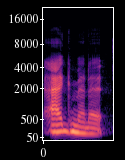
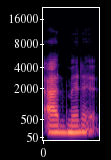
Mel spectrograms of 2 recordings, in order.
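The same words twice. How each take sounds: First: A G-like sound is inserted in the words. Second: No G-like sound is inserted in the words. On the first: The speaker calls it wrong. "Sounds like you're saying admit it" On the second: The speaker calls it right. "instead of admit it"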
